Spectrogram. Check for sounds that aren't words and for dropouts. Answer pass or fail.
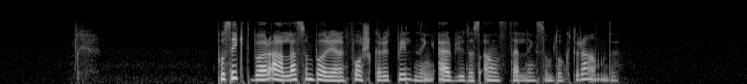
pass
